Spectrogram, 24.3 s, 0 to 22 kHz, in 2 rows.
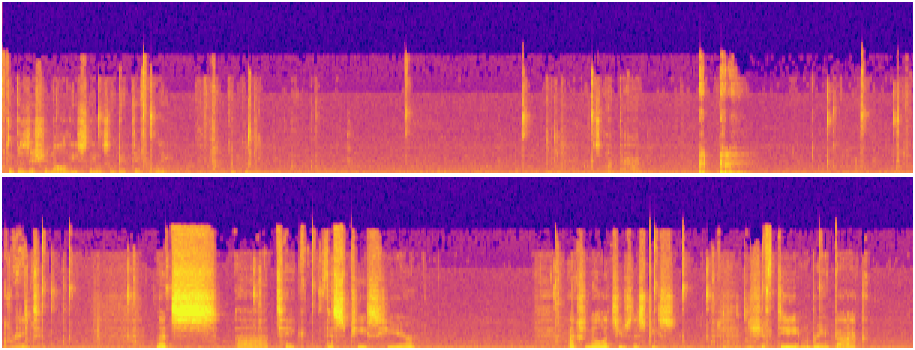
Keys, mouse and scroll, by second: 0.0 click, 1.9 click, 3.3 ctrl+KP_3, 4.2-4.6 scroll up 3, 5.4 click, 7.4 alt+a, 7.6 scroll down 2, 7.9 middle click, 11.2 scroll down 1, 11.5 middle click, 11.5-12.3 scroll up 1, 12.5 ctrl+s, 12.7 click, 13.0 middle click, 14.0-15.3 scroll down 2, 14.3 middle click, 16.3 click, 16.6 middle click, 19.8-20.4 scroll up 2, 20.8 click, 21.2 middle click, 22.1 shift+d, 23.1 click.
